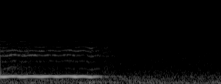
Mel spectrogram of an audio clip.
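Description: Operatic baritone holding a sustained note with vibrato at the end of a sung phrase, cutting off about a second in, leaving near silence.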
